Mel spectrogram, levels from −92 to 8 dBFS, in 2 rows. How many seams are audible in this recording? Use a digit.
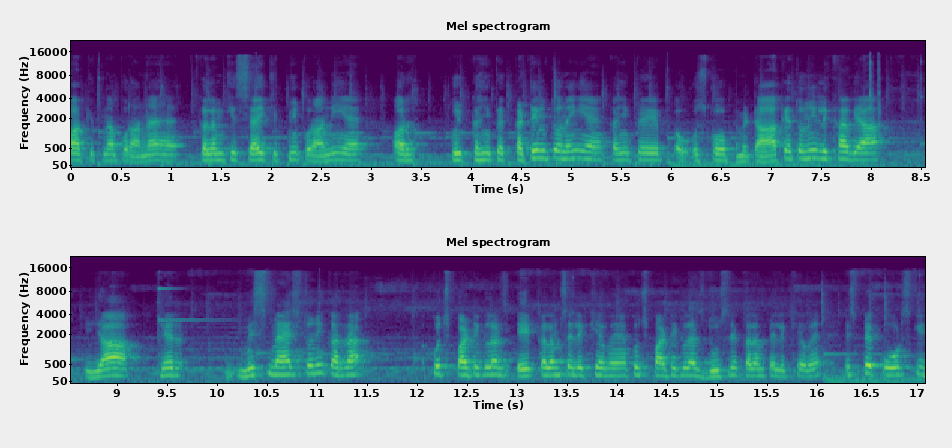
1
